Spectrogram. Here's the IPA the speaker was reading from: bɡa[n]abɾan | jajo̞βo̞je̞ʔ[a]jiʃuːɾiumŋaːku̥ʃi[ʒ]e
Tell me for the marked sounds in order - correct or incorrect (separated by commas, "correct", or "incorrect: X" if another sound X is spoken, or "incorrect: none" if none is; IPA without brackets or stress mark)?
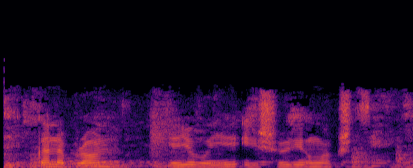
correct, incorrect: i, incorrect: z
